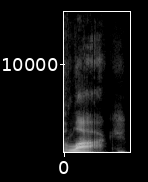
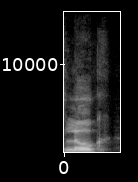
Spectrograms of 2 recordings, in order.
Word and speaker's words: Locke: I liked the idea of what they had with Locke. What I didn't like is that Chief still had to do with Say it correctly. His name was Loke.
